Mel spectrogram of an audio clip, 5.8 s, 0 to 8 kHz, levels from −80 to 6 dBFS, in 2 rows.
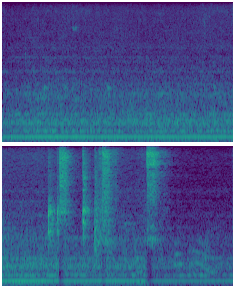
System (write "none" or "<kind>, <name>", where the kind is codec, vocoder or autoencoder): none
